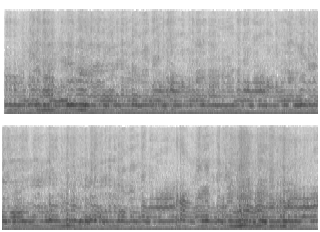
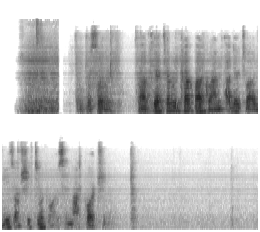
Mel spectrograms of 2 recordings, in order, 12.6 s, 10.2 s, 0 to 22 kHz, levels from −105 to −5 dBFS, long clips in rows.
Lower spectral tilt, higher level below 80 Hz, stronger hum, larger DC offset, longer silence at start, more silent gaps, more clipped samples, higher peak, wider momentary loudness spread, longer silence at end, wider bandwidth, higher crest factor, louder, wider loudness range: about the same, -5.5 dB/octave vs -6 dB/octave; first, -52 dBFS vs -62 dBFS; neither; neither; second, 0.05 s vs 0.4 s; neither; neither; second, -24 dBFS vs -8 dBFS; second, 7 LU vs 23 LU; second, 0 s vs 2.45 s; first, 16 kHz vs 11.5 kHz; second, 18 dB vs 24 dB; second, -43 LUFS vs -29 LUFS; second, 4 LU vs 11 LU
